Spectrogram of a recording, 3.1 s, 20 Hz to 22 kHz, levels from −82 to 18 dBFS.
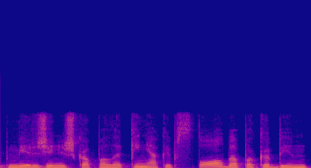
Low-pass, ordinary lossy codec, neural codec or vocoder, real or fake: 7.2 kHz; MP3, 64 kbps; codec, 16 kHz, 0.5 kbps, X-Codec, HuBERT features, trained on LibriSpeech; fake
